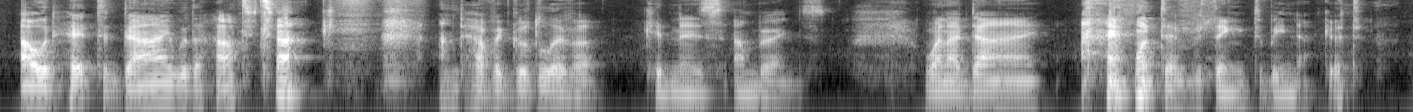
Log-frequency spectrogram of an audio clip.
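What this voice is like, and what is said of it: Put-on mixture of many accents. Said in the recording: “like a mixture of every accent ever”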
